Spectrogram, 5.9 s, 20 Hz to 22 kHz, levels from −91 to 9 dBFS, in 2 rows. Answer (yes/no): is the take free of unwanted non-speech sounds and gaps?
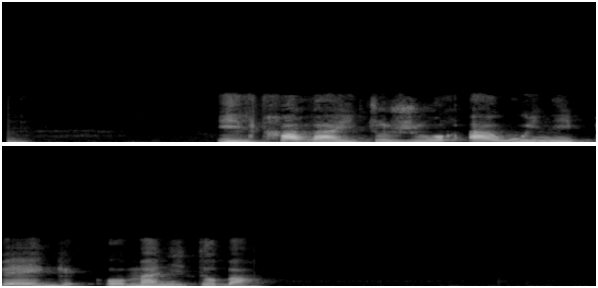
yes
